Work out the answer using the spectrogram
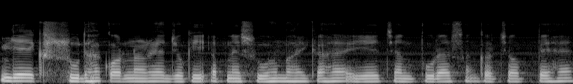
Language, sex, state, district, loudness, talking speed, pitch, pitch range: Hindi, male, Bihar, Begusarai, -21 LUFS, 190 wpm, 140 Hz, 135-145 Hz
